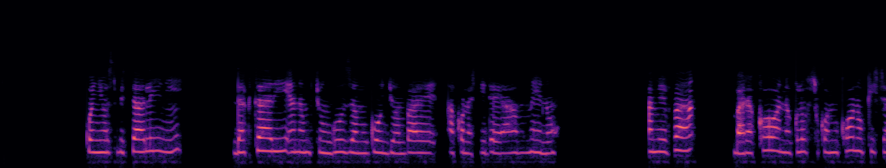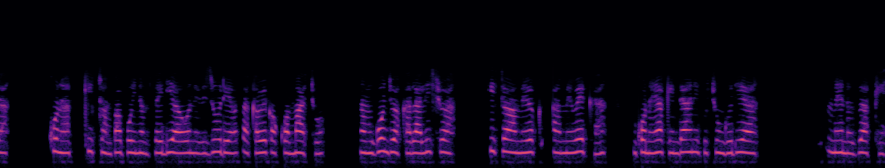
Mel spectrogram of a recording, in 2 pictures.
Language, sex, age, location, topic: Swahili, female, 25-35, Wajir, health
